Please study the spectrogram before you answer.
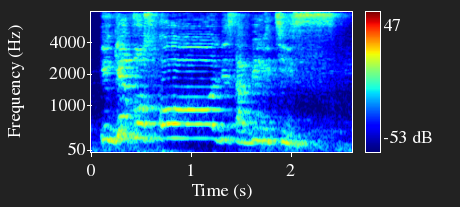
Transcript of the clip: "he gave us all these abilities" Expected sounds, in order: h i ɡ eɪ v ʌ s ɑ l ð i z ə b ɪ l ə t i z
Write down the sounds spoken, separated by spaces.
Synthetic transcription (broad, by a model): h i ɡ eɪ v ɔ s ɑ l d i s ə b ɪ l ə t i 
